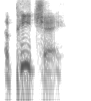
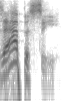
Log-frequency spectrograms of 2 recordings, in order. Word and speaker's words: Appice: Because it was no longer in there, but I could have sworn that this is where I got this, that in Italian, the name would be pronounced Appice. Okay. Which it makes sense. And that Carmine and Vinnie both pronounced it Appice professionally.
